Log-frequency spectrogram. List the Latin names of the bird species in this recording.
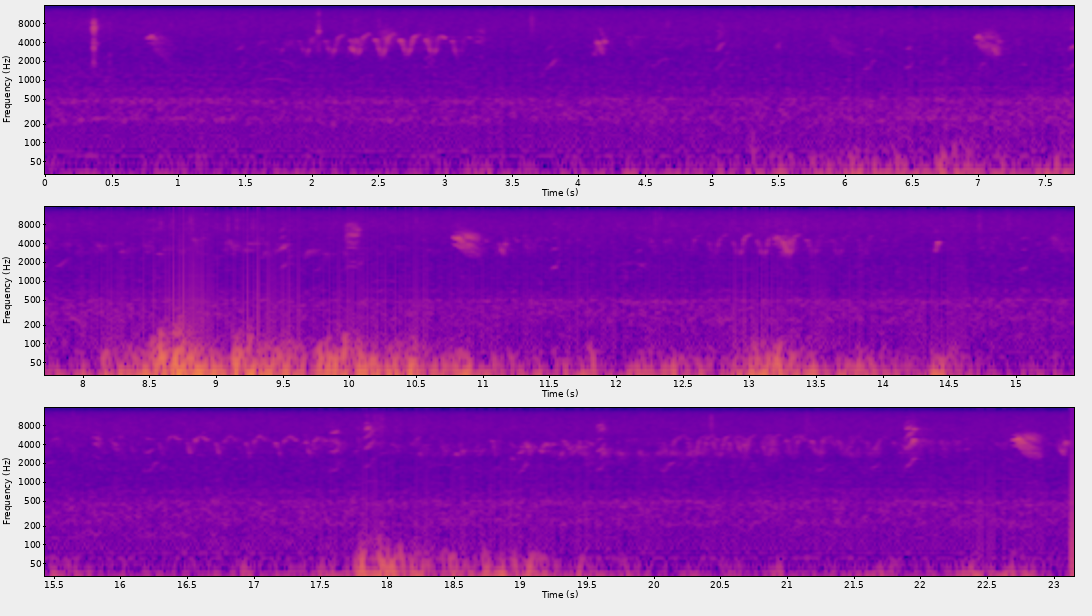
Chlorodrepanis virens, Haemorhous mexicanus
